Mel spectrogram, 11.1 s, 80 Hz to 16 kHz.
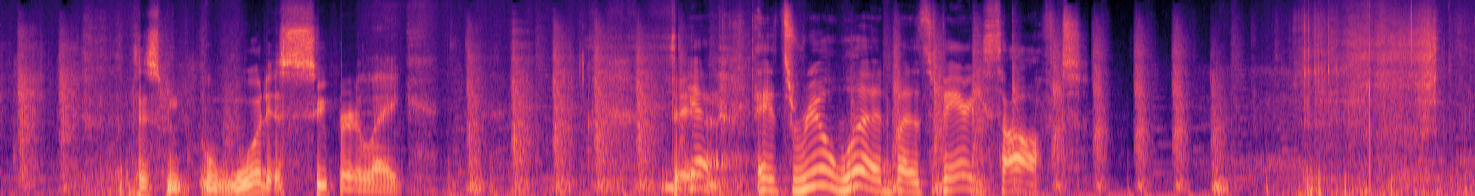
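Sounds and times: hammer tapping nail into wood: 0:03.5 - 0:05.1, 0:06.6 - 0:09.3.

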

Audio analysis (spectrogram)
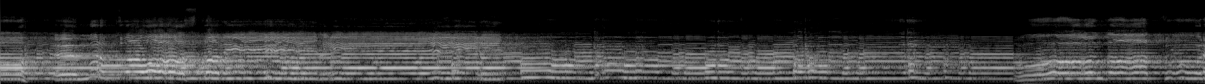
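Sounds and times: bowed string folk instrument melody: 0:00.0 - 0:12.0.

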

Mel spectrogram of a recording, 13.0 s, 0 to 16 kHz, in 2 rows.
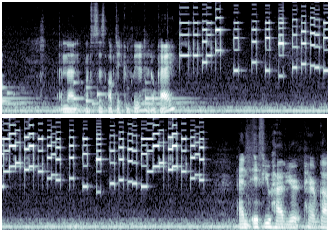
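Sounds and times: steady low hum: 0:00.0 - 0:13.0
drone startup beeps: 0:03.0 - 0:10.6.

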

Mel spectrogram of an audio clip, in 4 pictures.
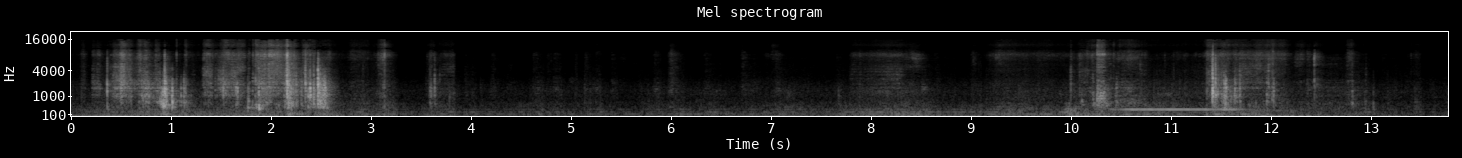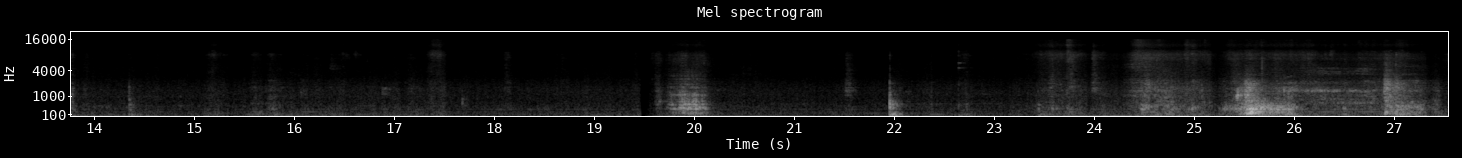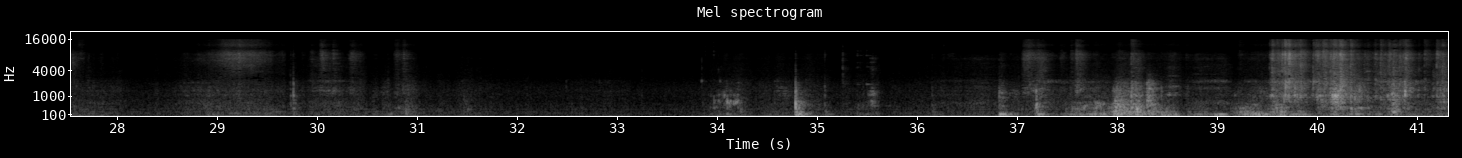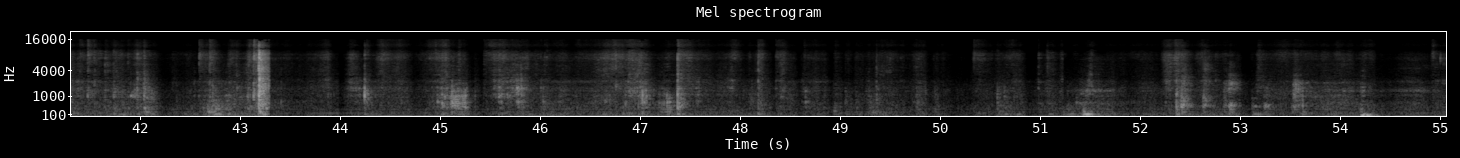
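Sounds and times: paper rustling on a tabletop: 0:00.1 - 0:04.0, 0:09.2 - 0:13.1, 0:39.5 - 0:54.4.

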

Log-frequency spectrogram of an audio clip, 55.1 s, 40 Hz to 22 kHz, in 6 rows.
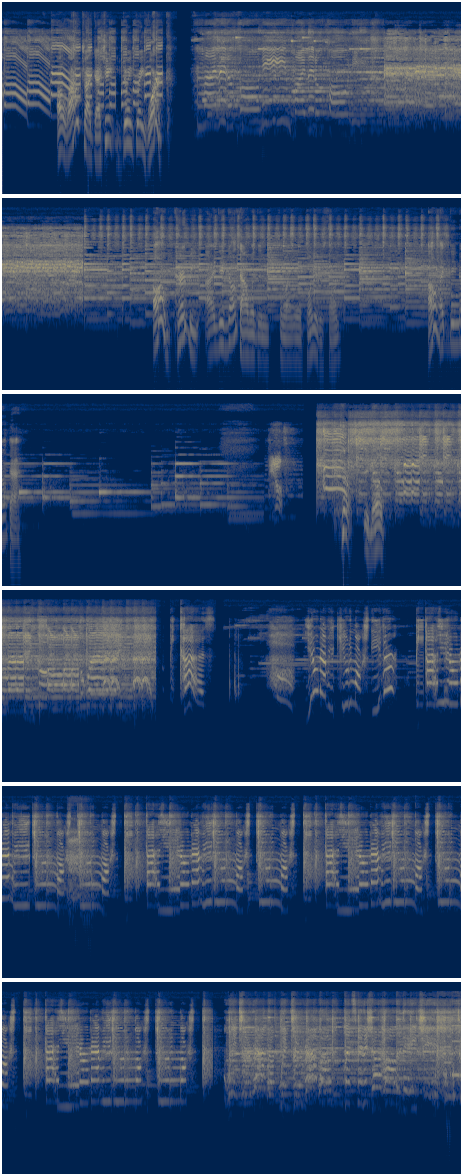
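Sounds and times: christmas pop song with singing: 0:00.0 - 0:18.8, 0:24.7 - 0:30.6, 0:32.5 - 0:55.0
instrumental backing music: 0:10.8 - 0:23.6
person singing with vibrato: 0:24.7 - 0:30.0.

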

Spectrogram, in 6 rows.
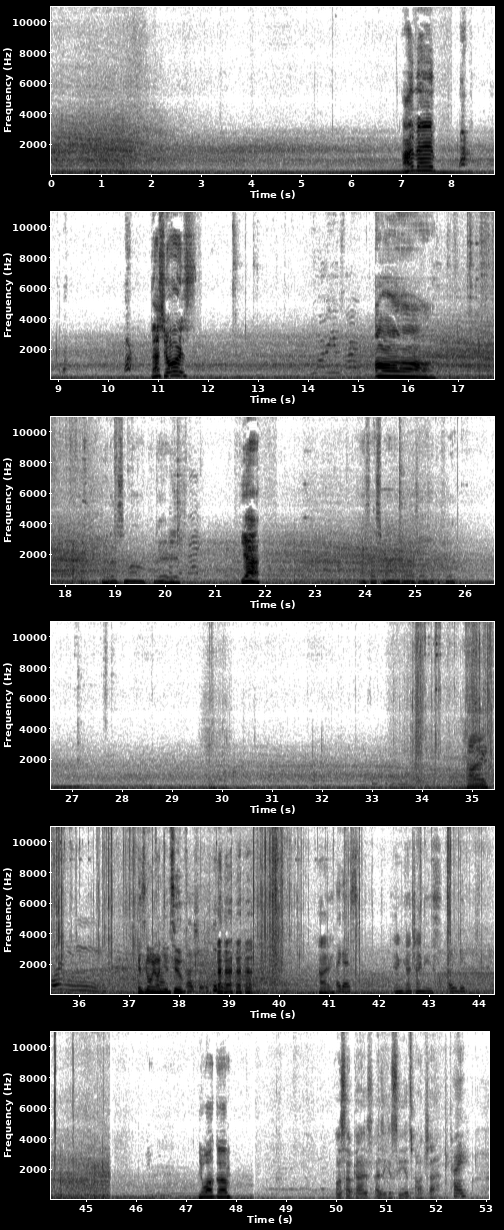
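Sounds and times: dog yipping: 0:08.1 - 0:08.4, 0:09.0 - 0:09.3, 0:10.3 - 0:10.6
person speaking: 0:33.1 - 0:41.6, 0:42.2 - 0:44.3
plastic bag crinkling: 0:33.4 - 0:38.0, 0:38.7 - 0:40.8, 0:41.4 - 0:44.8.

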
